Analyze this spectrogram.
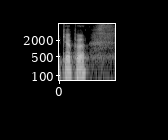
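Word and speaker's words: कफ: Puis ensuite, il manque le troisième, c'est Kappa, que certains prononcent Kappa, mais en sanskrit, il n'y a pas de F, fait que c'est Kappa.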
